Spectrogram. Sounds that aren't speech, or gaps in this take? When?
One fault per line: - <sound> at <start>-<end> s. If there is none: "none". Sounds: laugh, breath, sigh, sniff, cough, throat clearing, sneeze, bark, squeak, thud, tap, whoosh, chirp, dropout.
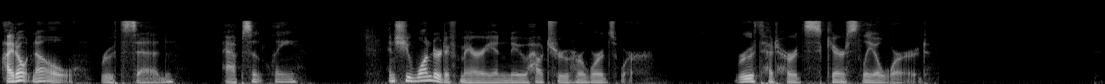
none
